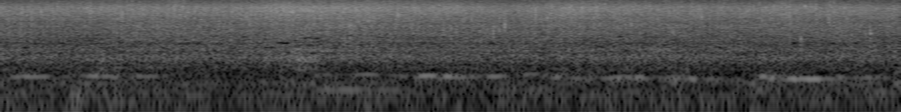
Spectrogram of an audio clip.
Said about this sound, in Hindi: इस टाइम पर मैंने अंदर लहसुन अदरक का पेस्ट डाल दिया और थोड़ा सा मैंने ज़ीरा भी डाल दिया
